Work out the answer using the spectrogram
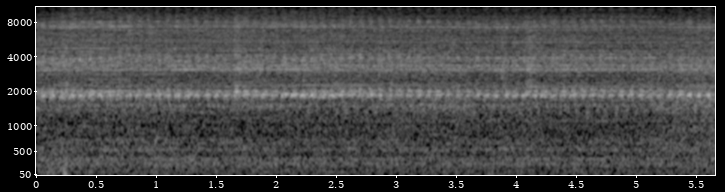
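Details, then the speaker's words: Macintosh Classic II, opened up, booting its hard drive: steady high whine with rough hiss and faint uneven chatter; drive horribly noisy, cause unclear, owner plans to replace it with a BlueSCSI. "So, I'm planning to put in a blue scuzzy cuz you can hear this. It's absolutely horrible noisy."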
